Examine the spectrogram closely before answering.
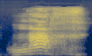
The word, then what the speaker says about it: Loch: This is kind of like the ch you get like in the Scottish word Loch Ness. Think of it, if a true person pronounces Loch Ness properly, it's Lach.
